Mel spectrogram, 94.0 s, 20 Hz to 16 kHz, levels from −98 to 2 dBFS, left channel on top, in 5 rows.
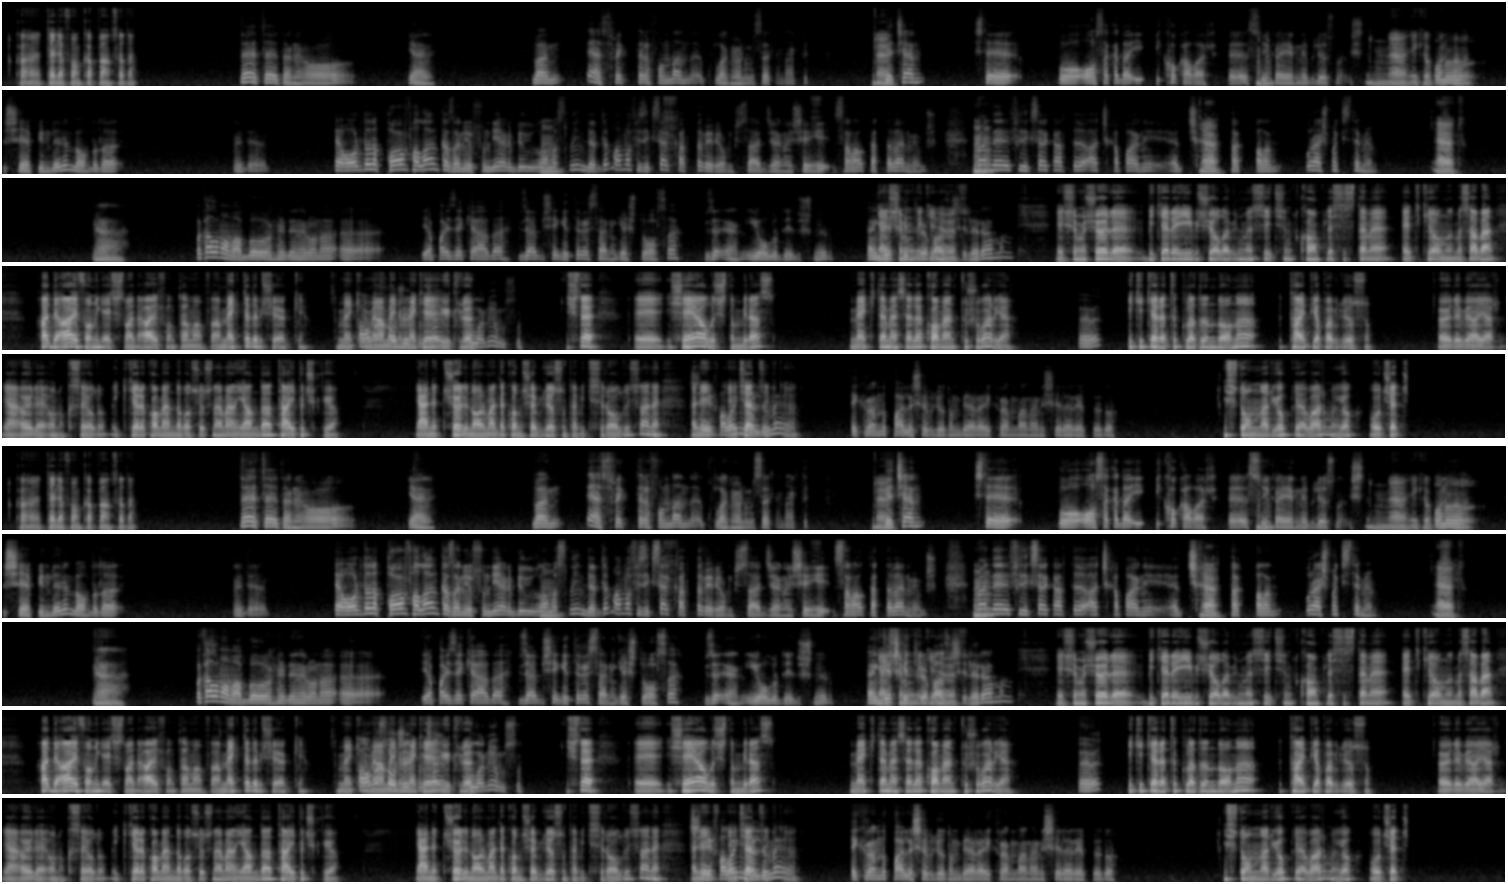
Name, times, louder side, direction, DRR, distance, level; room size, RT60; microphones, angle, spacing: voice 1, 0.2-1.7 10.9-11.1 15.7-15.9 17.1-17.9 25.5-25.7 30.9-31.2 33.8-34.0 36.7-37.0 48.6-49.5 50.8-56.3 56.9-60.2 60.6-62.3 63.5-63.9 64.3-66.0 67.0-69.0 70.5-72.1 72.5-73.5 74.4-79.4 80.4-84.6 85.0-85.1 90.5-92.8, equal, 5° left, 0.6 m, -34 dB
voice 2, 3.0-4.4 5.1-5.4 6.6-7.0 7.3-9.9 11.0-11.5 12.2-12.7 13.2-17.0 17.9-18.4 18.8-20.3 21.7-22.1 23.0-34.8 35.1-36.0 36.8-36.9 38.7-39.2 40.0-42.3 42.9-46.1 46.4-48.0 48.4-50.2 60.9-62.0 62.2-62.8 69.9-70.1 74.8-75.2 83.8-85.1 85.8-89.1, right 3 dB, 70° right, 2.0 m, -40 dB
head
